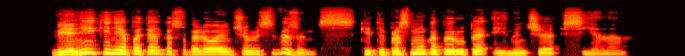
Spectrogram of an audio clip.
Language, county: Lithuanian, Vilnius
